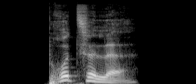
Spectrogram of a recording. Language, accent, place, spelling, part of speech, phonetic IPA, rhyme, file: German, Germany, Berlin, brutzele, verb, [ˈbʁʊt͡sələ], -ʊt͡sələ, De-brutzele.ogg
- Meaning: inflection of brutzeln: 1. first-person singular present 2. first-person plural subjunctive I 3. third-person singular subjunctive I 4. singular imperative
